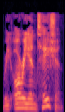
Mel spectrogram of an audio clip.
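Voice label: "reorientation", English, British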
